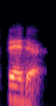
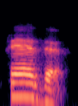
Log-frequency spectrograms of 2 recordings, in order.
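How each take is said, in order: First: The middle sound is not a voiced th. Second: The middle sound is a voiced th. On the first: The speaker calls it wrong. "not feather" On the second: The speaker calls it right. "that's what you have in feather"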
